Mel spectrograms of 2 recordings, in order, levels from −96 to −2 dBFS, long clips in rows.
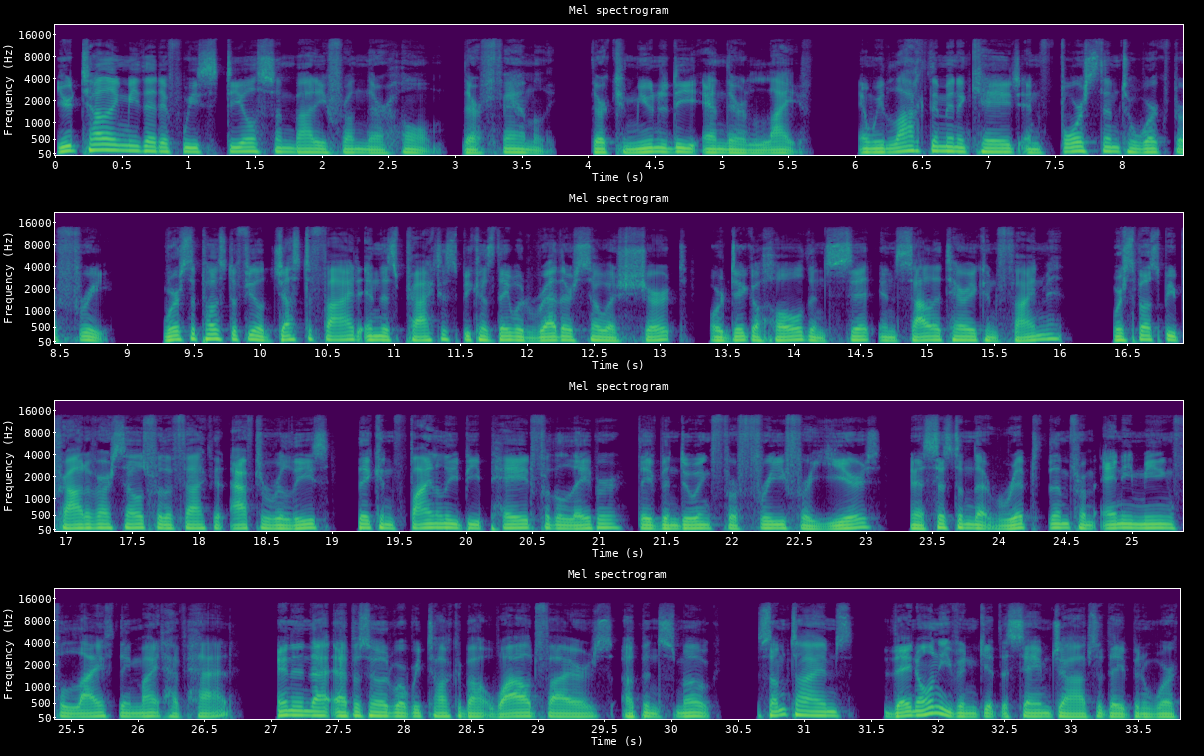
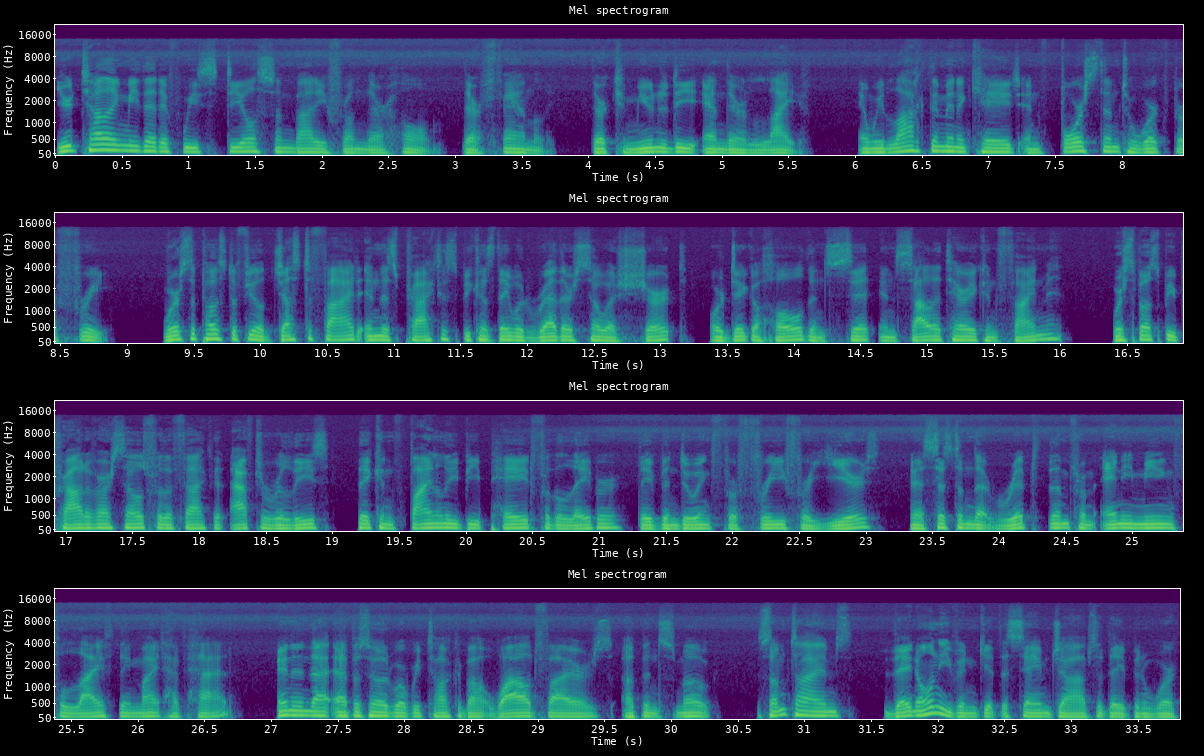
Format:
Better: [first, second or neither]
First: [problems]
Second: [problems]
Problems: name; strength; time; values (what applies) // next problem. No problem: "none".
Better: first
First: none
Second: hiss; faint; throughout; 25 dB below the speech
